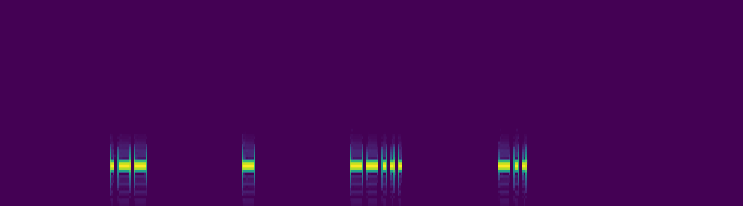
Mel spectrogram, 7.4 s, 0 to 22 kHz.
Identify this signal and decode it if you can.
Morse code, heard as a keyed tone, about 30 wpm, spaced as for 8 wpm, 700 Hz. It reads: WT7D
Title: USA Call Signs - 4 Characters - 8x Character Spacing - 30wpm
